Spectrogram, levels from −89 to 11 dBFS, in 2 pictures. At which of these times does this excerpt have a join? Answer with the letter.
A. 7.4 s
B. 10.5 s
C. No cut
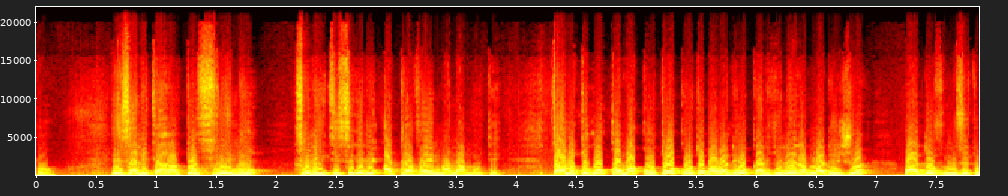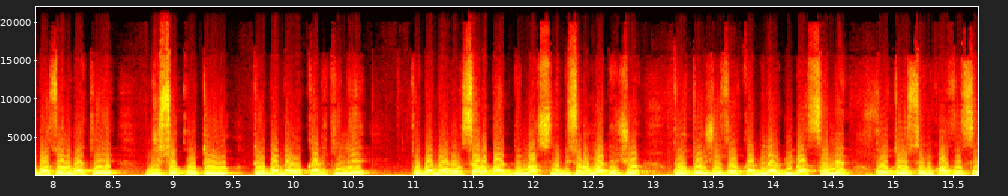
C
